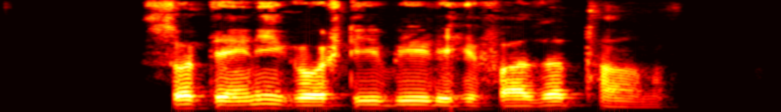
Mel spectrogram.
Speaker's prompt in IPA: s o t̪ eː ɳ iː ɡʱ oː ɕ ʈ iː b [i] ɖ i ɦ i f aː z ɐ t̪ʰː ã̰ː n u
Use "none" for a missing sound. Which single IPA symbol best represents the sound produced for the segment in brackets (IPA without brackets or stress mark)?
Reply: iː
